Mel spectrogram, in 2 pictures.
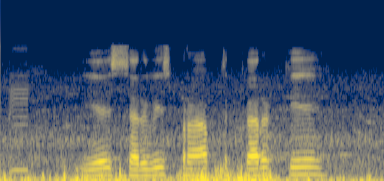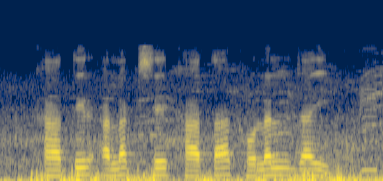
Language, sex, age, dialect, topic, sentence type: Bhojpuri, male, 60-100, Northern, banking, question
